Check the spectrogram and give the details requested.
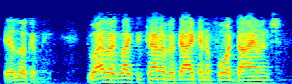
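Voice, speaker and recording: A man's voice: medium pitch, racing, lightly acted. An actor playing a mouthy, indignant bar suspect protesting his innocence in slangy 1950s radio crime drama style. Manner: slangy, loud, aggrieved. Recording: dull 1950s radio recording.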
